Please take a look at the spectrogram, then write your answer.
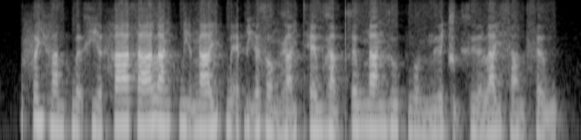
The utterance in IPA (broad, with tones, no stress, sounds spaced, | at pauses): f ə˧ j v a̤˨˩ n h w ə̰ː˧˨ x i˧˩ ə̯ h aː˧ s aː˨˦ l a˧ ŋ h w ḭ˧˨ ə̯ ŋ aː˨˦ j h w ɛ̰˧˥ ɓ ḭ˧˥ ə̯ z ɔ˧˩ ŋ ɣ a̰˧˥ j t̪ʰ ɛ˧ w ɣ a̰˧˨ w t̪ʰ ə˧ w n a˧ ŋ z u˧ k w o̤˨˩ n m ɨ˨˦ ə̯ t͡ɕ ə̰˧˨ n x ɨ˧˩ ə̯ l a˨˦ j s a̤˨˩ n s ə˧˩˨ w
